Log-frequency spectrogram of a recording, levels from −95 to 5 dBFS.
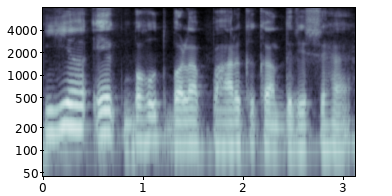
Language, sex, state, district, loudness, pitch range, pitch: Hindi, male, Jharkhand, Ranchi, -16 LUFS, 110-155 Hz, 115 Hz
